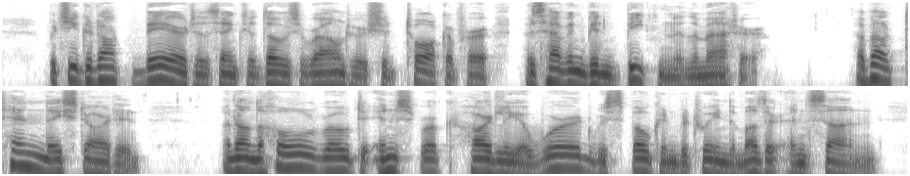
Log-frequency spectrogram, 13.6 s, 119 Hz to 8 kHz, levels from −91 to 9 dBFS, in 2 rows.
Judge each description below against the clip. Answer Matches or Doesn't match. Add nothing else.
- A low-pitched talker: Matches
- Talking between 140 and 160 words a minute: Doesn't match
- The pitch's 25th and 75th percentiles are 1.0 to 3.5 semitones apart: Doesn't match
